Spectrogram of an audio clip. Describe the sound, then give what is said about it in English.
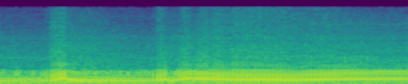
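Motorcycle engine revving, with a couple of quick throttle blips that swing the pitch before it settles into a steady, throaty rumble. “All this and more as we rev up our motorcycle”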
